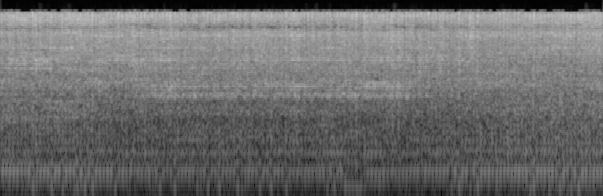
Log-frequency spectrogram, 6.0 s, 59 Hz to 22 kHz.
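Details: Yard Machines MTD 8 HP 24-inch snowblower on electric start, after an excess-oil leak: fast uneven beat hunting up and down with heavy vibration; clogged carburetor main jet.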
